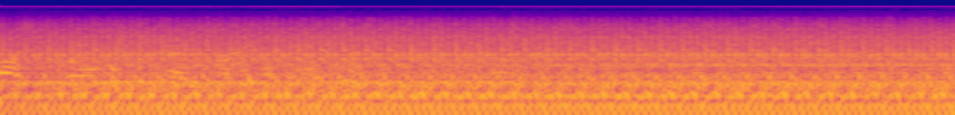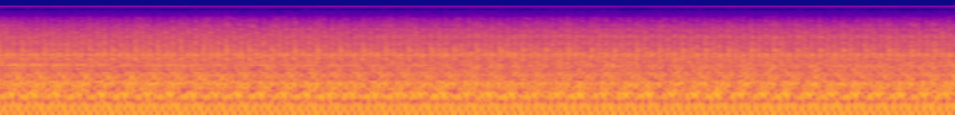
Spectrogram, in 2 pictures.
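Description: A boat motor drones steadily at close range.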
